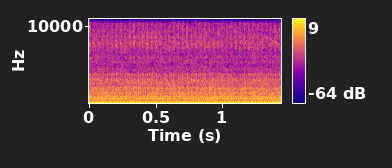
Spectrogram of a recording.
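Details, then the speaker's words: 5000 W Homelite generator with 9 hp Subaru engine, running at 2500 W load (half load): loud, steady low drone holding speed without surging, though it got loud and almost sounds like knocking; normal run under load. "No issues at all. Now we're at 2500 W, so it's running fine. Although it did get pretty loud. Almost sounds like knocking."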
